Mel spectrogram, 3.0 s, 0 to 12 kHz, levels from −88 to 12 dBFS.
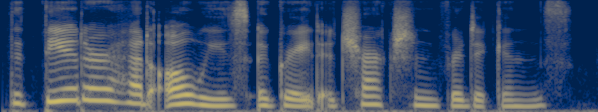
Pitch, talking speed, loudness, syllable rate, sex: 240 Hz, 180 wpm, -17 LUFS, 5.1 syllables/s, female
